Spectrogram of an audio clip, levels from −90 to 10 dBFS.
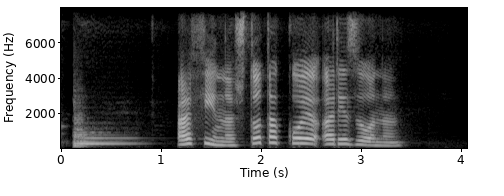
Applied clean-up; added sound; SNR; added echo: neural mask model RNNoise.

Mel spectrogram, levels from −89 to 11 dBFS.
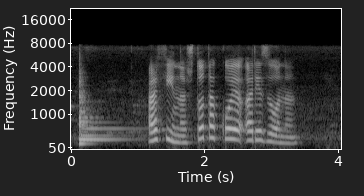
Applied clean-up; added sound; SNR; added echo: none; Snare drum; 6 dB; none.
